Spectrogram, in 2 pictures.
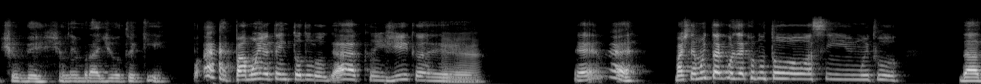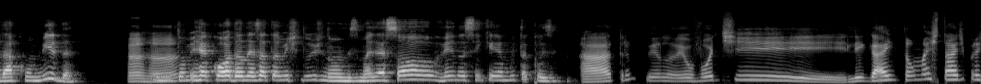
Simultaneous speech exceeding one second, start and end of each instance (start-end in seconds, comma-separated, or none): none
